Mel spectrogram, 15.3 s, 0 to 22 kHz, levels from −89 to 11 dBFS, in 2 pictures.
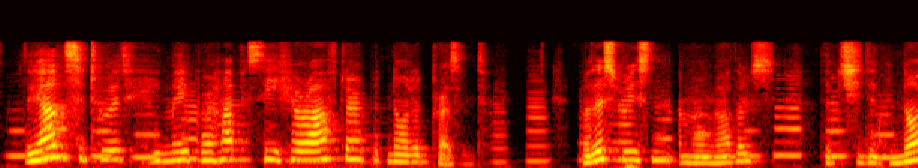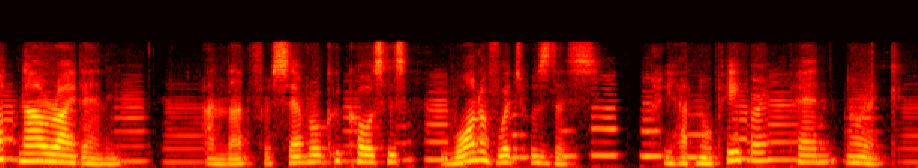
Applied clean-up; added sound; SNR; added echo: neural mask model RNNoise.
